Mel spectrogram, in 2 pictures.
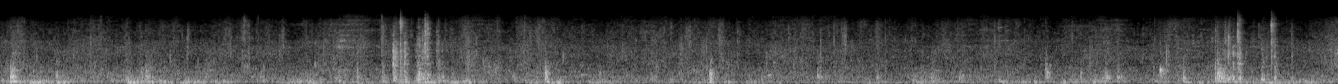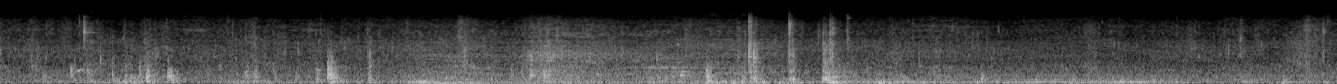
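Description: A boat's engine hums steadily outdoors in wind.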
